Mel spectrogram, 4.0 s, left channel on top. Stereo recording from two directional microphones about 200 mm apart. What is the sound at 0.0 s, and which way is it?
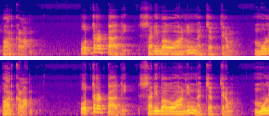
Speech, 40° right (ahead or behind).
